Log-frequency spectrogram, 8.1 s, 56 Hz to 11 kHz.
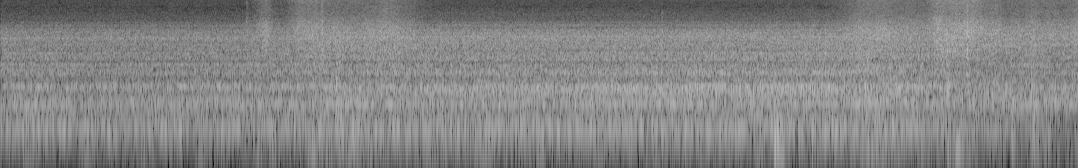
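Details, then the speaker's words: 5kW Chinese diesel heater newly installed in a Renault Trafic campervan, set to 19°C: a steady airy blower rush with faint fuel pump ticking as the fan comes up to speed before ignition; normal startup. "I can just hear it said yeah that's coming through the vent just know it's blowing air but it's air just called it a moment here it gradually picking up speed"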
